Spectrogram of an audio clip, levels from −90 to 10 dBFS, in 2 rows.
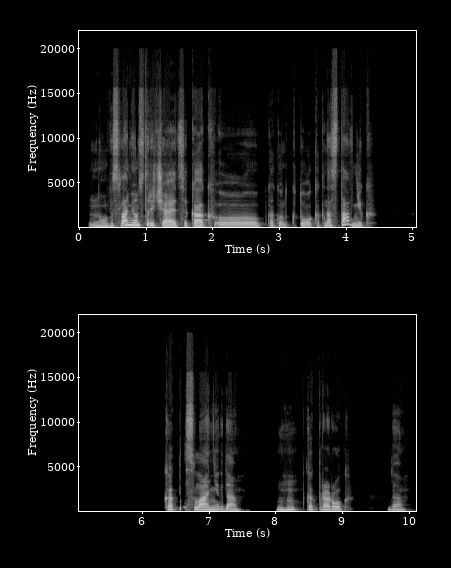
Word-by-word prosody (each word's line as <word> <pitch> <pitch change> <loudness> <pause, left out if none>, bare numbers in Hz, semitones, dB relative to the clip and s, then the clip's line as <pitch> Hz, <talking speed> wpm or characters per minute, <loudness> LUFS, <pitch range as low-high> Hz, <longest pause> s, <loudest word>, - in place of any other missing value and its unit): Ну, 195 +3 -3
в 205 - -7
исламе 245 +5 +5
он 255 - +5
встречается 225 -8 +2
как, 205 +1 +4
э, 175 -1 0
как 200 -1 -8
он, 185 -2 -5
кто, 180 -7 -4
как 185 +4 -13
наставник? 220 - -1 1.9
Как 215 0 0
посланник, 205 -5 0
да, 175 -1 -1 0.6
мгм, 200 +3 -4
как 210 -1 -5
пророк. 195 -7 -2 0.5
Да. 185 -4 -8
200 Hz, 115 wpm, -22 LUFS, 180-215 Hz, 1.9 s, исламе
